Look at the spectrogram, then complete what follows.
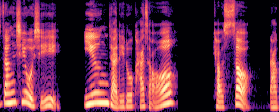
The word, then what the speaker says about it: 겼어: 만납니다 그러면 받침 당시 05:00 이응 자리로 가서 겨 써라 고 발음 해요 연음 입니다 겨 써 그래서 문장으로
